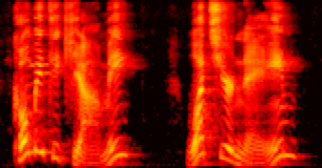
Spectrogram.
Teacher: there is a rising intonation, an upward inflection on the last word of that question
